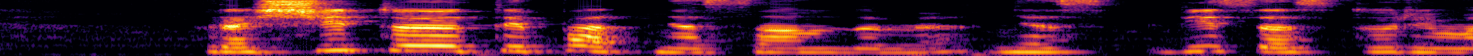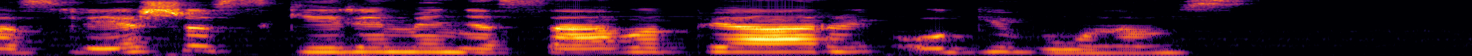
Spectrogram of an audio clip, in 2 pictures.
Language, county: Lithuanian, Vilnius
